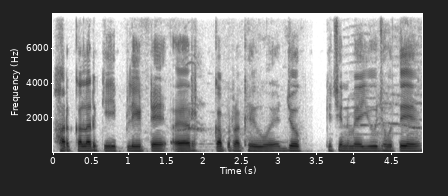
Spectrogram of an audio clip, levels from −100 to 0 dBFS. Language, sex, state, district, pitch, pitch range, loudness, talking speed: Hindi, male, Madhya Pradesh, Katni, 120 Hz, 115-125 Hz, -17 LUFS, 170 wpm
